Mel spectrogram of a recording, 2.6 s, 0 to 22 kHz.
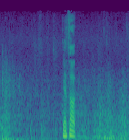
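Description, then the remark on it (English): Steady rushing rain with hail and a low stormy rumble throughout, broken midway by two short, bright tonal bursts in quick succession before the downpour carries on. “I just kept going, 5, 10, 15 miles per hour, through the surf and the storm and hail.”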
